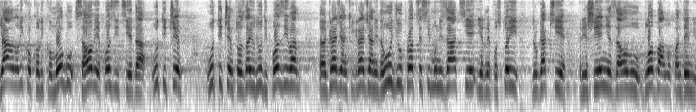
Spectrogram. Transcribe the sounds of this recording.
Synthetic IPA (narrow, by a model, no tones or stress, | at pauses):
jaːo̞no̞liko̞ko̞liko̞mo̞ɡusao̞ʋe̞po̞ziːt̪sije̞d̪aut̪it͡ʃeːm | ut̪it͡ʃe̞mt̪o̞ːznajuːʎuːd̪ipo̞ziːʋam | ɡɾad͡ʑaŋkiɡɾad͡ʑanid̪auːd͡ʑuːpɾo̞t̪se̞simunizaːt̪sije̞je̞ɾne̞po̞st̪o̞ji | d̪ɾuɡat͡ʃije̞ | ɾje̞ʃe̞ːɲe̞zao̞ʋuːɡlˠo̞baːlˠnupand̪e̞miju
